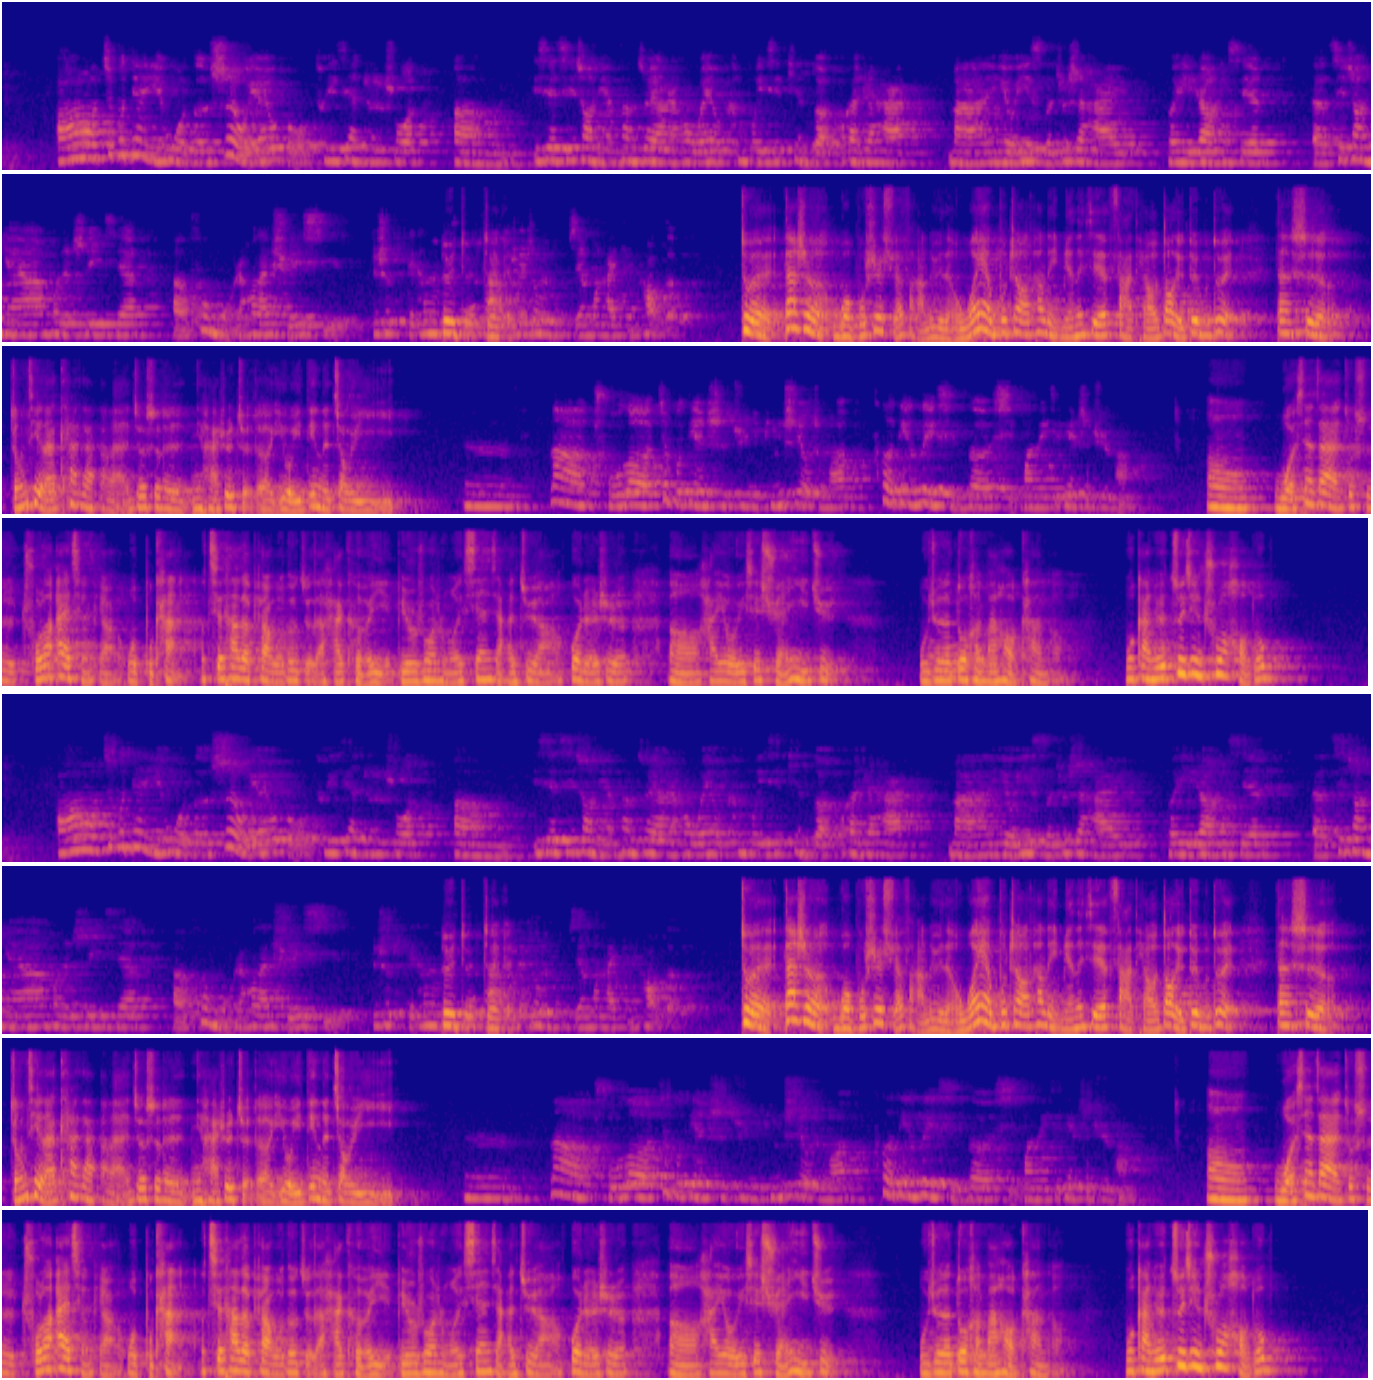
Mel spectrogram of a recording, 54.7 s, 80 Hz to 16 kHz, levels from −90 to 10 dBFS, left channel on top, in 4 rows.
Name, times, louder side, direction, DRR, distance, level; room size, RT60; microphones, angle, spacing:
voice 1, 0.5-4.2 4.5-5.1 5.3-9.1 9.5-11.3 11.7-12.6 13.1-15.1 15.4-17.1 17.4-20.4 26.6-26.9 32.0-32.5 32.9-35.9 36.2-38.7 50.3-51.1, left 2 dB, 60° left, 4 dB, 4.0 m, -38 dB
voice 2, 18.1-18.8 21.1-26.0 26.4-27.0 27.5-31.3 39.4-49.4 50.2-51.7 52.3-53.8, right 1 dB, 25° right, 9 dB, 1.1 m, -22 dB
29.5 x 25.0 x 6.1 m, 0.99 s
head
